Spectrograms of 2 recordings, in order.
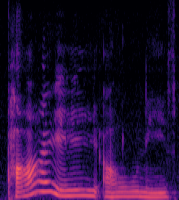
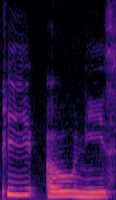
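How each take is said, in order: First: The first syllable sounds like 'pie'. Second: The first syllable sounds like 'pee'. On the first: The speaker calls it wrong. "not pionies" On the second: The speaker calls it right. "Peonies, not pionies"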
